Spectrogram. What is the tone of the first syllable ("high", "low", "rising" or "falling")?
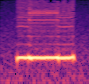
high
